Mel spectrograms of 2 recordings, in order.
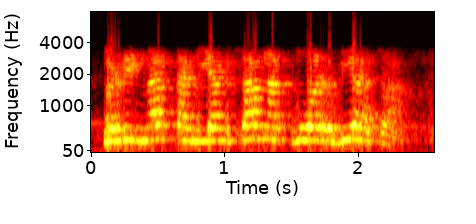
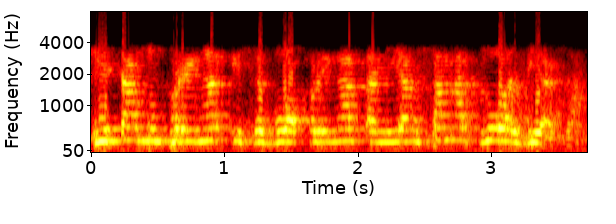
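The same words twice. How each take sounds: First: Slow, high, leaning on luar; emphatic repeat. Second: Said in the usual way. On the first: Shown as a demonstration. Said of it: "repeated for emphasis". (tekanan dina luar biasa)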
